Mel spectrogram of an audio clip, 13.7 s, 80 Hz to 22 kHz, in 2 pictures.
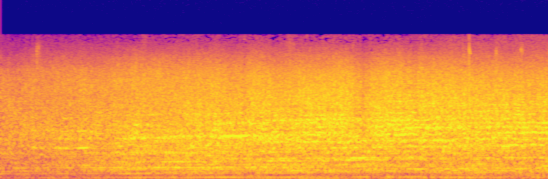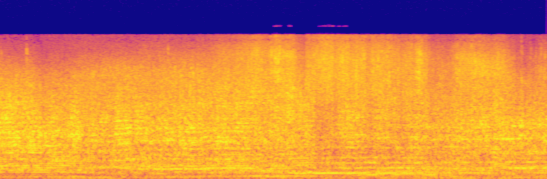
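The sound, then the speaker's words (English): Race cars roar around a circuit whose furthest point is nearly 2 miles away, heard from the back of the pit area, in a steady, loud wall of engine noise, several engines overlapping and revving without a break, with no one talking. “In fact, I'm standing just at the back of the pit area, and I can hear the cars clearly all the way around the circuit, even though the furthest point is nearly 2 miles away.”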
